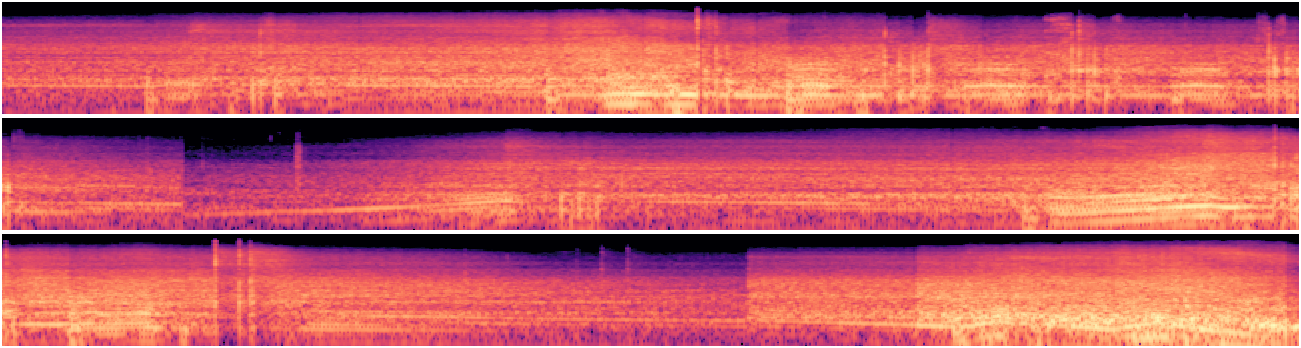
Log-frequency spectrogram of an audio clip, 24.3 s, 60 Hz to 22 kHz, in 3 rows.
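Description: Mercedes-AMG E63 S twin-turbo V8 accelerating hard along the road and past the roadside microphone. The engine note climbs in pitch, drops at each upshift and climbs again, swelling loudest as the car comes close, about four seconds in, around the middle and near the end.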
